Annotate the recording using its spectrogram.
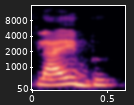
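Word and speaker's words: climb: बी जब हम क्लाइम पढ़ेंगे इसको हम क्लाइम क्लाइम करके पढ़ेंगे लेकिन जब हम इसको क्लाइमिंग करेंगे तो यह फौरन से बी जो है वह स्किप हो जाता है खुद बखुदा है और वह साइलेंट लेटर बन जाता है ही रेप्ड द रिस्ट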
